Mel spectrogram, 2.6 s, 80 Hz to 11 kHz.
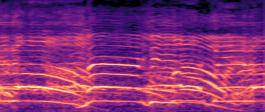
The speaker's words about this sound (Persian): شعارهایی که علیه ایران سر داده می شود از سوی باشندگان ولسوالی سرحدی کوهسان ولایت هرات است. از محلی که این شعارها بلند می شود تا نقطه سرحدی میان افغانستان و ایران تقریبا 20 کیلومتر فاصله دارد.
